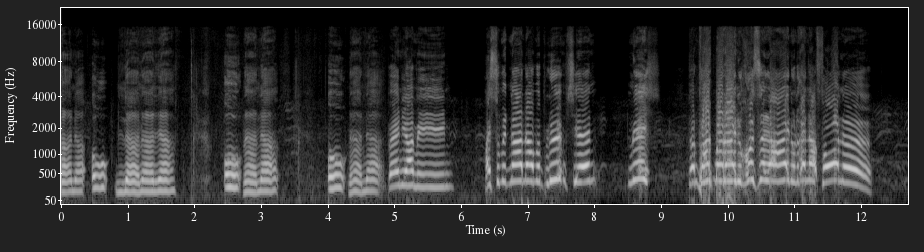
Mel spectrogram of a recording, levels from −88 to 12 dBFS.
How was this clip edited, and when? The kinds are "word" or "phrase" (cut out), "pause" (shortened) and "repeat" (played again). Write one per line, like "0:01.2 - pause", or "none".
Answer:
0:02.7 - word
0:04.3 - word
